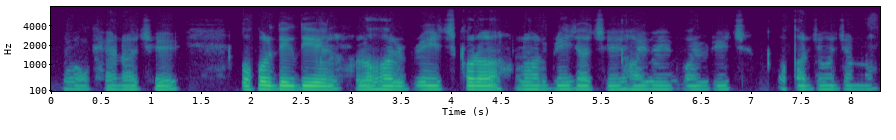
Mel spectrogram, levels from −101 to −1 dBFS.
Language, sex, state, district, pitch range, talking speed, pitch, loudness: Bengali, male, West Bengal, Dakshin Dinajpur, 125-130 Hz, 125 wpm, 125 Hz, -39 LUFS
